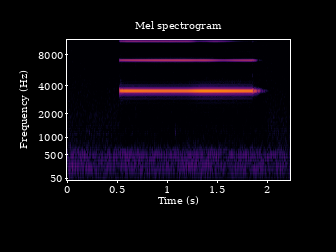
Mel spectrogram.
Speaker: Ah, the capacitor was getting charged. So check here. You can hear the beep. The capacitor was getting charged.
